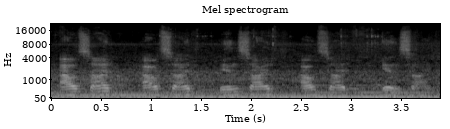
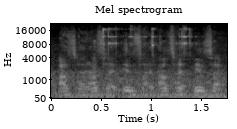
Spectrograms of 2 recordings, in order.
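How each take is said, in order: First: The words are said slowly and smoothly. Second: The words are said quickly and hurriedly. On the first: The move is being internalized step by step. The speaker calls it right. "It's slow, smooth" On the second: The move is rushed at game speed. The speaker calls it wrong. "they try and go way too fast"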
